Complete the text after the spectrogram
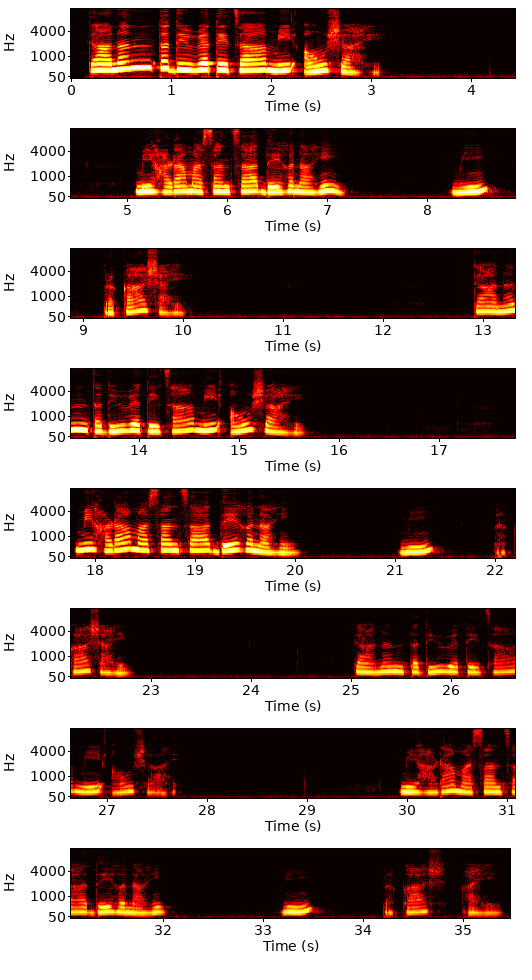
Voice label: Spiritual Affirmations, Marathi; Divine Mother; Love Peace Joy; Prayer & Light Meditation for World Peace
